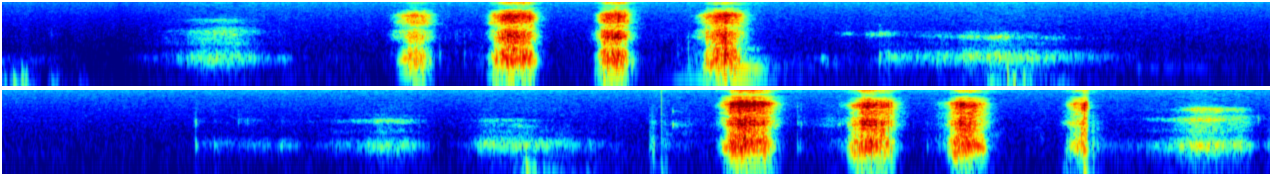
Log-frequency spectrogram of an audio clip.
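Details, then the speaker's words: Repeated sneezing from a cold plus hay fever after a park visit, hay-fever meds run out: runs of about four sharp sneezes with sniffing and breathy in-breaths; nose and eyes dripping, nose itchy. "Sneeze after sneeze. My nose is dripping. My eyes are dripping."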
